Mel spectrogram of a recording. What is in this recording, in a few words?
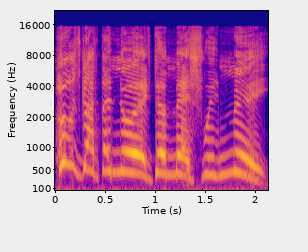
what the, American Wrestler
